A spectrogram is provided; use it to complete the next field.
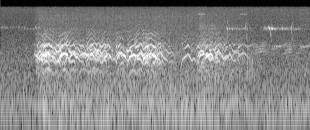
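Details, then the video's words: Pinyon jay flock foraging and flying at Great Sand Dunes, San Luis Valley, southern Colorado: a sudden burst of many overlapping nasal, wavering calls from several birds, continuing for about three seconds, with a faint high hummingbird wing trill behind. "Pinyon Jay flock calls"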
